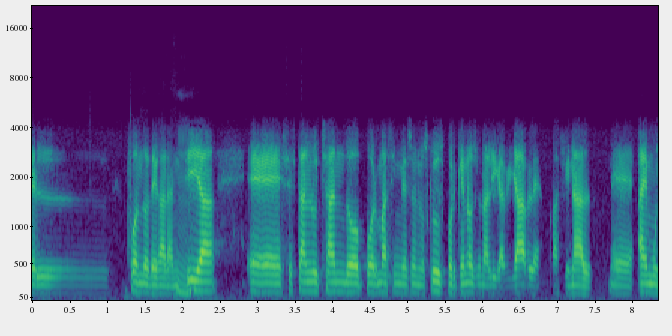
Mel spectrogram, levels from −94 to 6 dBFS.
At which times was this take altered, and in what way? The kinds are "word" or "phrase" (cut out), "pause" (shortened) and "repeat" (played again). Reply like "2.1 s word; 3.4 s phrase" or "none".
none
